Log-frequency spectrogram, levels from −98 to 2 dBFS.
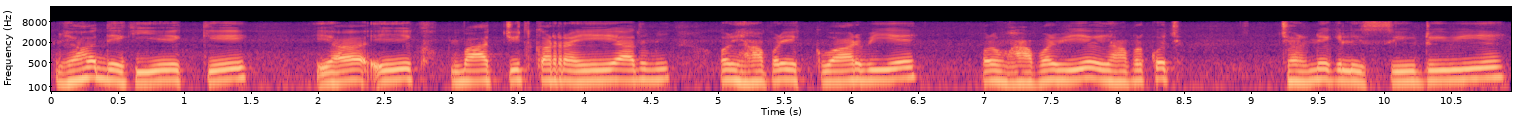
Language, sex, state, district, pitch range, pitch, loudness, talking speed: Hindi, male, Uttar Pradesh, Hamirpur, 140-155 Hz, 150 Hz, -15 LUFS, 170 wpm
